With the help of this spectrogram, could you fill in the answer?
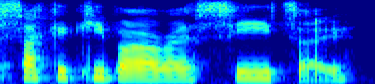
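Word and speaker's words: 酒鬼薔薇聖斗: included a sixth character name that can be pronounced as sakakibara sito the same characters which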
